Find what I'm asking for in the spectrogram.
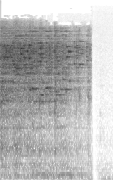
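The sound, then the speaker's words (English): A glass beer bottle shatters in a single bright, crashing burst of breaking glass about a second long, then silence. “if you are heading to Qatar for the World Cup, that was the sound of your beer bottle breaking or your highball cracking,”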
